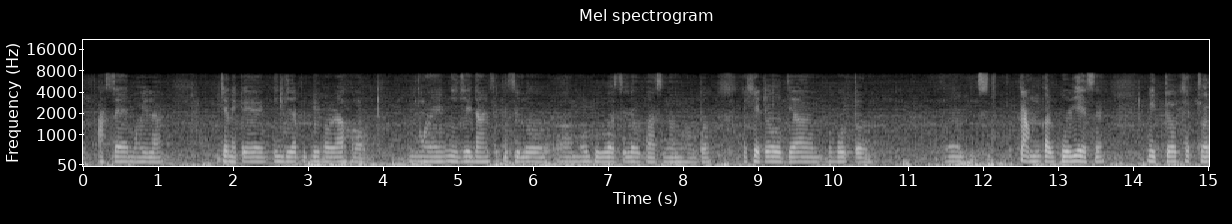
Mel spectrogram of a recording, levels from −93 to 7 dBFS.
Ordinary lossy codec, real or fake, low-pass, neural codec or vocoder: none; fake; 7.2 kHz; codec, 44.1 kHz, 2.6 kbps, SNAC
